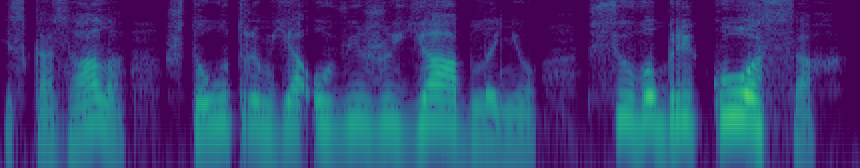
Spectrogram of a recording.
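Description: A woman voicing a loud, stubborn, boastful bear cub boy in a storybook reading. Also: medium pitch, animated, measured pace, no echo, studio quality, voice pushed up. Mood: telling. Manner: shouting, insistent.

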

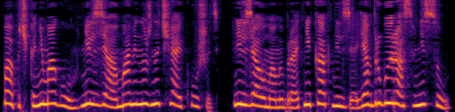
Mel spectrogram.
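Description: A woman's voice: high voice, normal speed, voice pushed up, lightly acted. A woman voicing a frightened little girl who pleads tearfully with her father. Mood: pleading, frantic. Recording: violin music underneath.

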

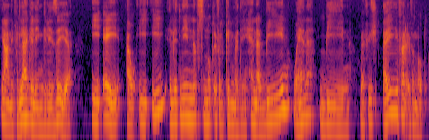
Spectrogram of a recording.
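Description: Man, Egyptian Arabic accent, fast, slightly husky, conversational teacher. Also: medium pitch, dark tone. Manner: conversational, explaining step by step. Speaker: English listening teacher. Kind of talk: Egyptian Arabic explanation of English pronunciation.

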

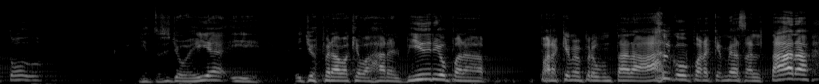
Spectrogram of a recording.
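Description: A man, a pastor preaching a sermon through an animated, humorous personal story, acting out what people said. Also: high-pitched. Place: large church auditorium. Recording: long hall reverb from auditorium.

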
